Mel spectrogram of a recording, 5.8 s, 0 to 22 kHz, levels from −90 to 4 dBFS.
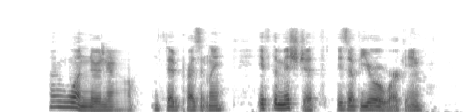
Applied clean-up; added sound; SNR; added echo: neural mask model DeepFilterNet 3.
